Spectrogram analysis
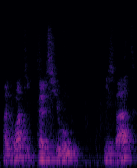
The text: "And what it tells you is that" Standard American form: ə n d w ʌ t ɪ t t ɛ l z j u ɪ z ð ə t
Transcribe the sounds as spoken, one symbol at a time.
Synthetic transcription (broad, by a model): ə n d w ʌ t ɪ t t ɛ l s j u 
